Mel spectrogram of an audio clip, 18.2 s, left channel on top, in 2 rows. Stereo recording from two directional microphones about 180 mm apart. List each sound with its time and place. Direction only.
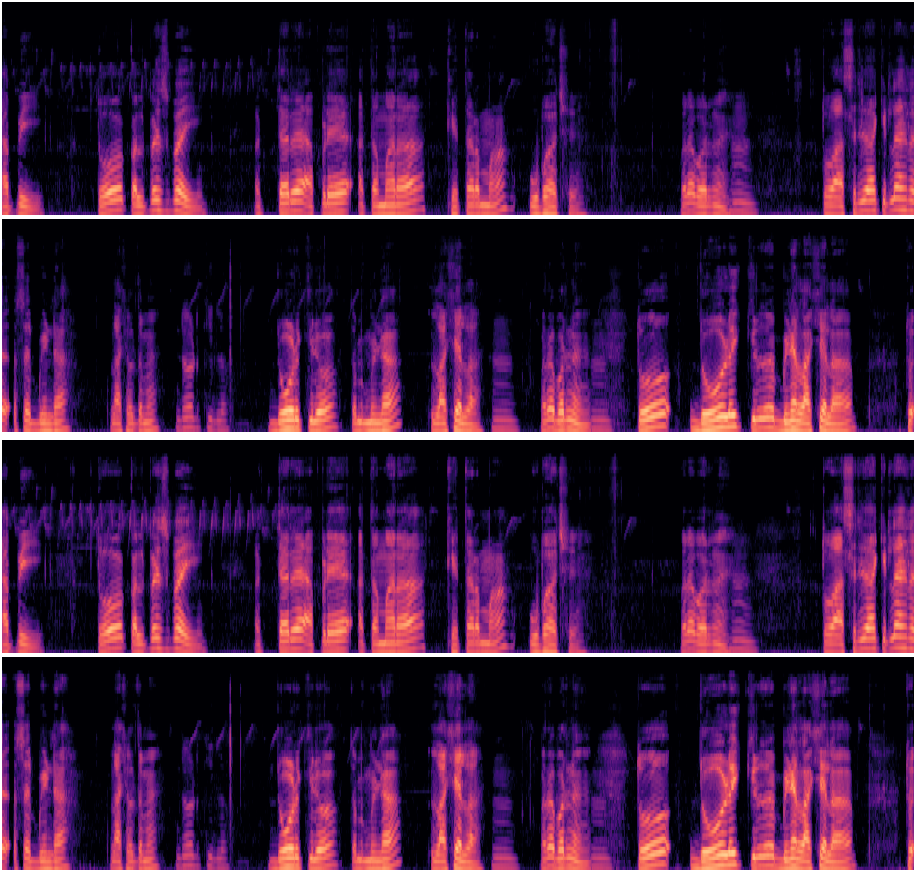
0.0 s speech: 5° left (ahead or behind)
2.0 s a sound: 45° left (ahead or behind)
2.5 s speech: 10° left (ahead or behind)
7.3 s speech: 45° right (ahead or behind)
8.2 s speech: 5° left (ahead or behind)
10.8 s speech: 20° left (ahead or behind)
14.0 s speech: 20° left (ahead or behind); by 18.2 s 5° left (ahead or behind)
